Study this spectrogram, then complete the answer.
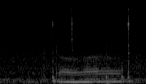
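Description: Keys clatter on a computer keyboard as a password is entered, a short burst of light, close taps with a faint tonal hum beneath.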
